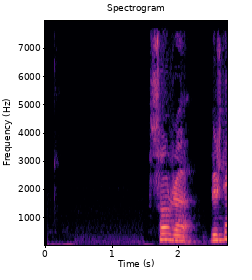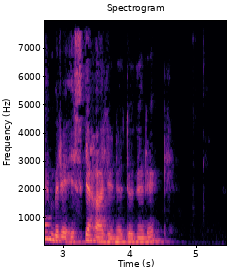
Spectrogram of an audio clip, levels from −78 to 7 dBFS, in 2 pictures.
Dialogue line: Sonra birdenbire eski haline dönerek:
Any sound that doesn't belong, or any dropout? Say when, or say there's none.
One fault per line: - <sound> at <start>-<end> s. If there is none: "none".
none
